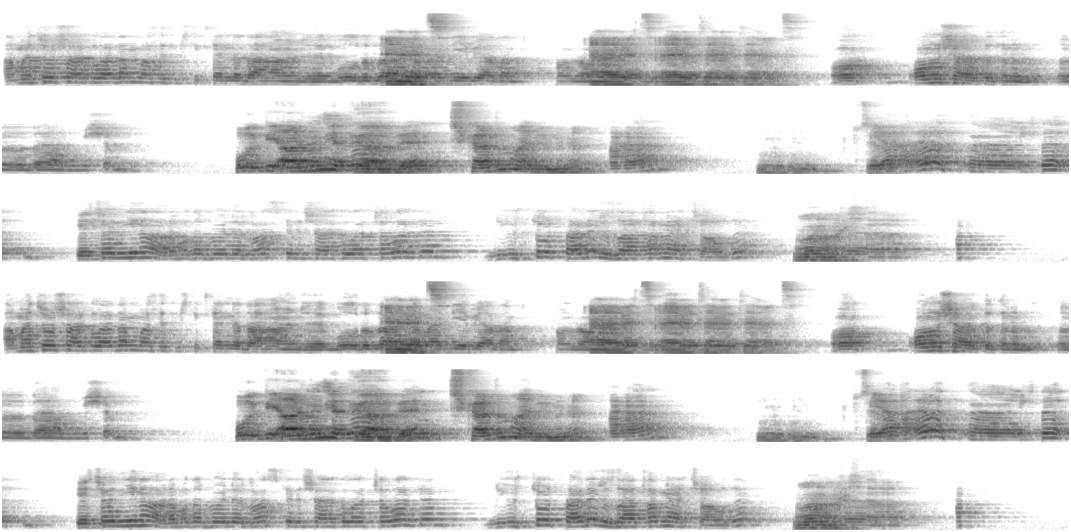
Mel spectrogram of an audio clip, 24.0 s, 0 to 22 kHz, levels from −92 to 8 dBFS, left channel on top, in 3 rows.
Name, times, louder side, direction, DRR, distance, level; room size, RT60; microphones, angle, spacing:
voice 1, 0.0-3.8 4.1-5.2 6.2-8.9 10.2-11.3 12.5-13.0 14.5-16.2 16.6-19.3 19.6-21.6 22.3-22.8 23.2-23.3, right 2 dB, 80° right, 4 dB, 1.1 m, -32 dB
voice 2, 2.8-3.2 4.4-5.8 9.8-12.5 13.7-14.2 14.5-14.6 21.9-22.4, right 1 dB, 25° right, 1 dB, 0.6 m, -25 dB
12.5 x 6.3 x 2.3 m, 0.74 s
head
